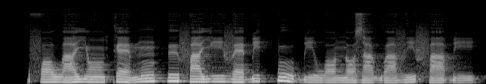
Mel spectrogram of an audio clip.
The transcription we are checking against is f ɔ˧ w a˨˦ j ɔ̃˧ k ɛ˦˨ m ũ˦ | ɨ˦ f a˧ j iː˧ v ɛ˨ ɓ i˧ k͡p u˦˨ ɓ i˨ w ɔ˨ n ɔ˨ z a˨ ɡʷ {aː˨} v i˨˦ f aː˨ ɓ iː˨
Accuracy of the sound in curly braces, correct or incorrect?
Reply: correct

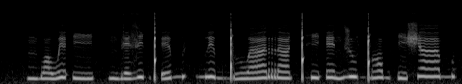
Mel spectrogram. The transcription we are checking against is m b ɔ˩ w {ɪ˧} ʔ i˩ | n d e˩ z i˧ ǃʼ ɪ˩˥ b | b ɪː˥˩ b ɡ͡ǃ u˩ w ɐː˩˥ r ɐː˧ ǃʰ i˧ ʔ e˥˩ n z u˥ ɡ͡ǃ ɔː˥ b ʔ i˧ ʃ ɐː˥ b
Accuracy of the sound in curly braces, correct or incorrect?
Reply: correct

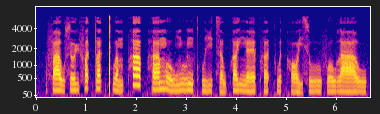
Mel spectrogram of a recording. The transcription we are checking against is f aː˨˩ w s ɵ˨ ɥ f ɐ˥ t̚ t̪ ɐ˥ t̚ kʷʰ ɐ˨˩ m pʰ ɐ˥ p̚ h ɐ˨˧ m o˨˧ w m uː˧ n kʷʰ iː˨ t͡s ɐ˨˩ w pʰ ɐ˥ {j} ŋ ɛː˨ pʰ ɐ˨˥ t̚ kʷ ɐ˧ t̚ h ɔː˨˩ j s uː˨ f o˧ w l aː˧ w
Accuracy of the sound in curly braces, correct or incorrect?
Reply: correct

